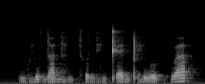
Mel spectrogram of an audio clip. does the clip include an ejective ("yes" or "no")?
yes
